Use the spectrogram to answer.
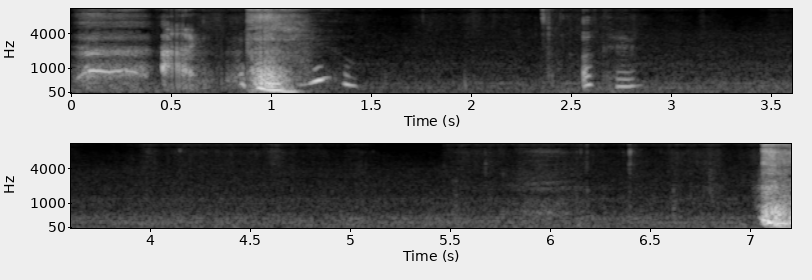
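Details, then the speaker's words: Chatty tissue sneezing fit with an unusually itchy, irritated nose, not induced: a strong sneeze with a sharp intake of breath, quiet sniffs, then another sneeze starting. "okay oh my goodness I feel it coming sorry I just went quiet I was like I could feel the tickle"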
